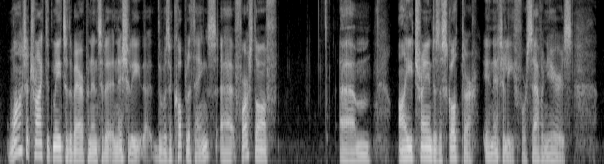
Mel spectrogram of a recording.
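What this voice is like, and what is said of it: Dublin Irish accent. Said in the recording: “I'm from Dublin, as you can tell from my accent”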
